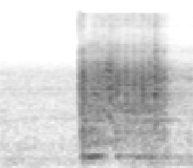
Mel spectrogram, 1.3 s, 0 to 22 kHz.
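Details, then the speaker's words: Maruti Suzuki 800 with an old carburettor engine, after the flywheel ring gear was replaced, starts cleanly in about half a second with no grinding; the earlier harsh start noise is gone, though the starter bendix still needs repair. "അപ്പോൾ ഇപ്പോൾ നേരത്തെ കേട്ട എന്നുള്ള ഒരു സൗണ്ടും കാര്യങ്ങളും ഒന്നും വണ്ടിക്ക് ഇല്ല. കാരണം നമ്മൾ കണ്ടതാണ് അതിൻ്റെ ഫ്ലൈ വീൽ റിങ് പോയതാണ്."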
